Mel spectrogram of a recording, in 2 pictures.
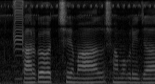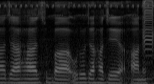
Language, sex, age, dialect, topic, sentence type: Bengali, male, 25-30, Northern/Varendri, banking, statement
